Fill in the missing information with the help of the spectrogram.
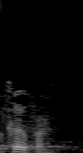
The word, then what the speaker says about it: Cowper: His last name is Cooper. It's spelled Cowper, C-O-W-P-E-R. I think his first name's William. William Cooper.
